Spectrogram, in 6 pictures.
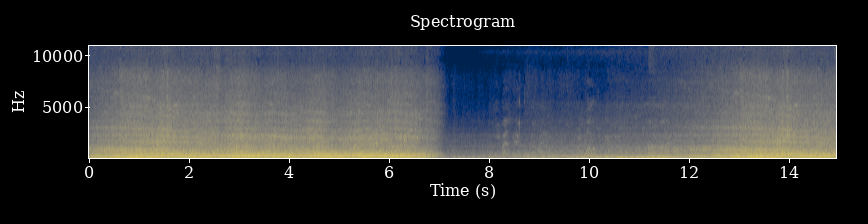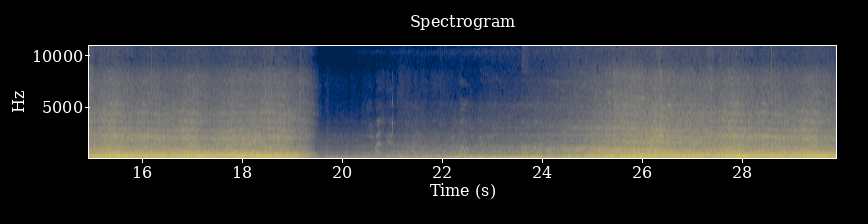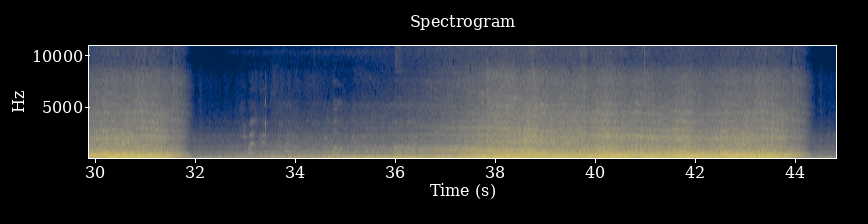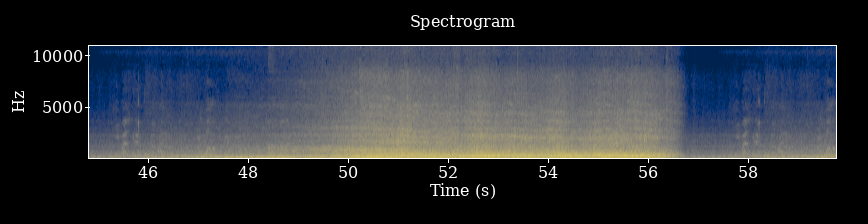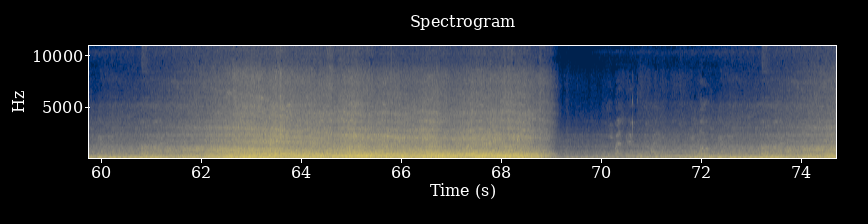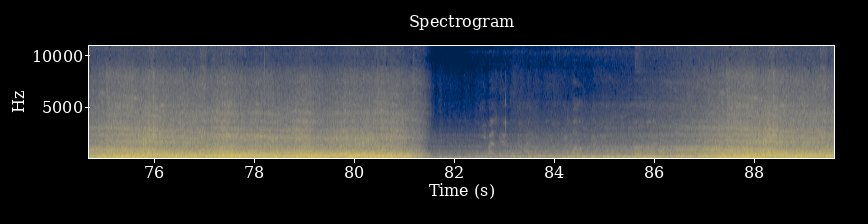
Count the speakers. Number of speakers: zero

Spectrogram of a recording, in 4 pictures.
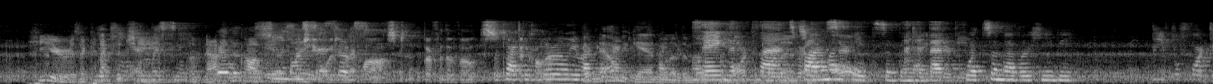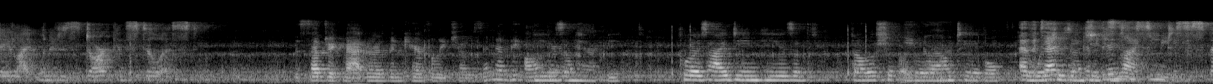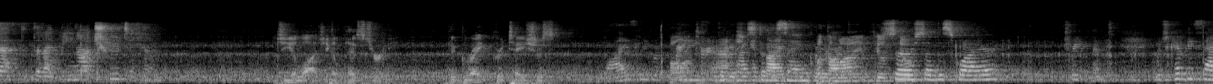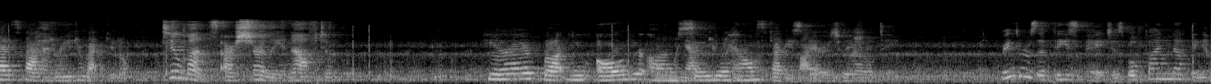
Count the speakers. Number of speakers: eight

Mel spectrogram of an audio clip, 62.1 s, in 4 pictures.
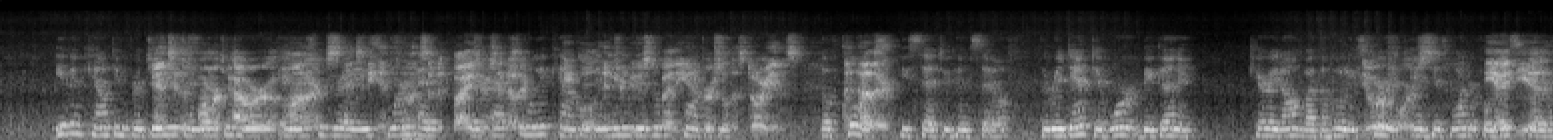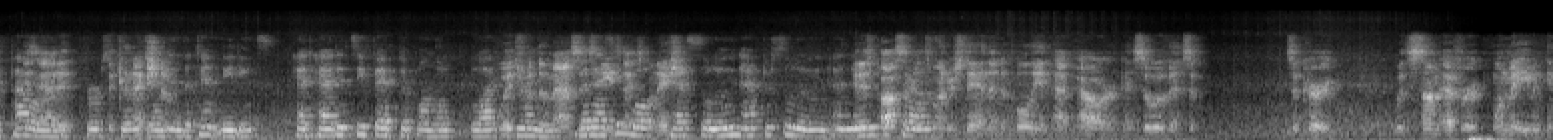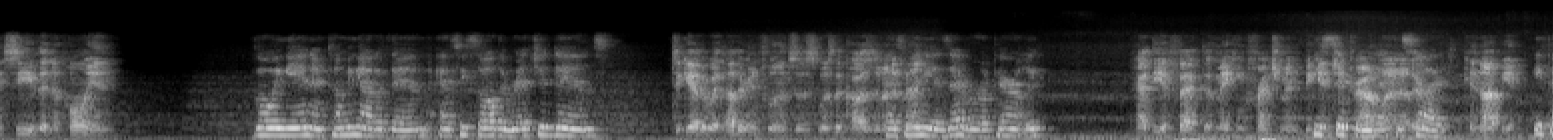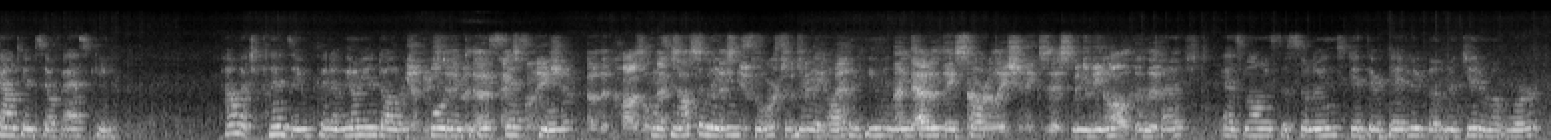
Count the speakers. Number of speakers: two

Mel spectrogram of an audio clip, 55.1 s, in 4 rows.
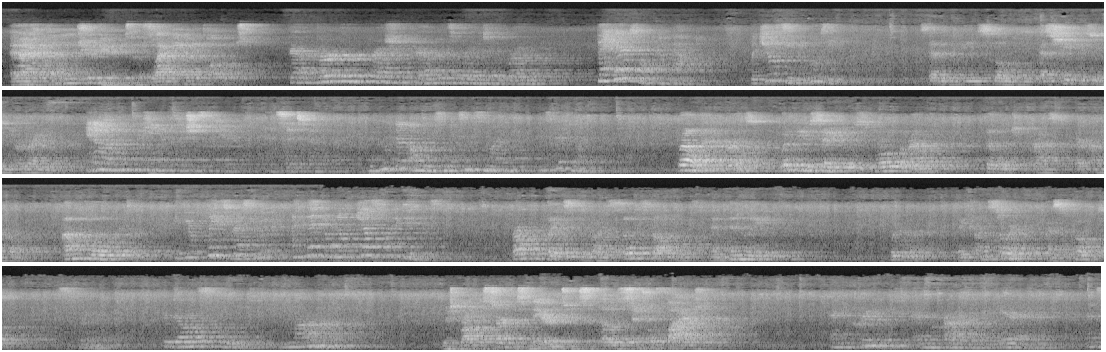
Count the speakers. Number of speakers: six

